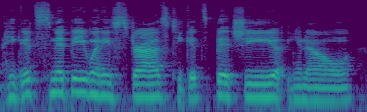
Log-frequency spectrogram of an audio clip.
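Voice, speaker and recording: A woman with an extremely low-pitched voice co-hosts a fan discussion podcast. Her delivery is informal and conversational, like unscripted chat between friends. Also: a little slow. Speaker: podcast co-host.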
